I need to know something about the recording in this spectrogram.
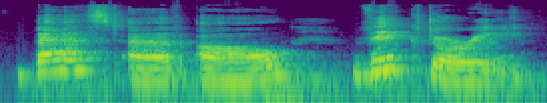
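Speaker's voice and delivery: slow, "Best" and "vic" hit hard; scanning the stresses. Shown as a demonstration. Teacher slowly scanning the line for the class's stresses. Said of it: "each syllable getting either stressed or unstressed".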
